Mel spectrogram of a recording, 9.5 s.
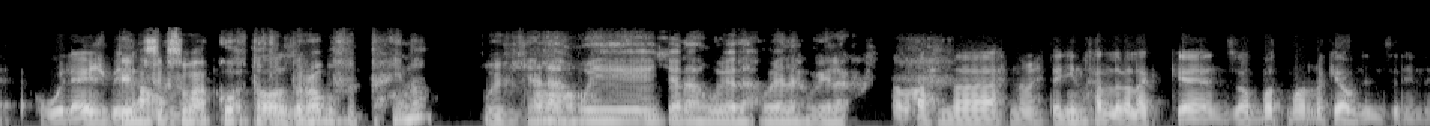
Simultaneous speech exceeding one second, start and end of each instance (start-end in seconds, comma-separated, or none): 0.8-2.1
